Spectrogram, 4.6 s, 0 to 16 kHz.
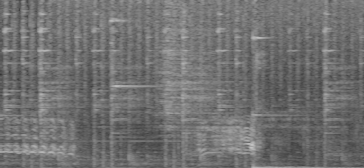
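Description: A young wild mustang stallion of 15 hands in a snowy mountain valley gives a shrill descending whinny, followed by a sudden heavy thump and rumbling scuffle of hooves.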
